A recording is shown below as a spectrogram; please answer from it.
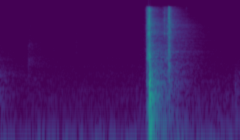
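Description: A self-inking stamp is pressed down onto paper, giving a sharp clack about a second and a half in and a second click a moment later.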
